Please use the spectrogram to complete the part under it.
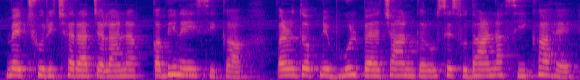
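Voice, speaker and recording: A woman voicing a calm, stern young man who refuses firmly in an even tone. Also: on the high side, a little slow, close to an everyday voice. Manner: calm and firm.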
